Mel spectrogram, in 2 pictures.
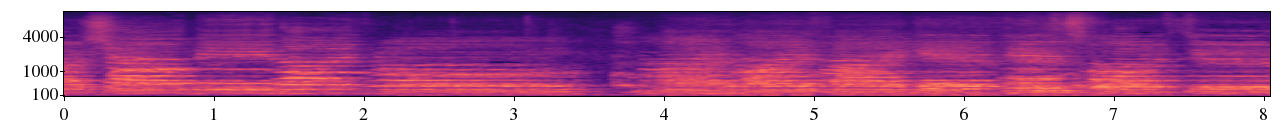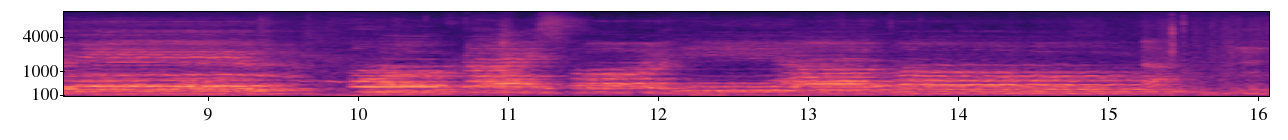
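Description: Congregation singing a hymn a cappella, with no instruments, led by one male voice at the microphone. The singing runs in sustained phrases with short breaths between them.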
